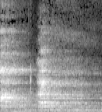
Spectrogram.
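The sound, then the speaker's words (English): A faint, airy deep breath drawn in and let out through the mouth: a soft rushing sound that swells briefly and then eases off slowly. “we can take a deep breath in and out through the mouth.”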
